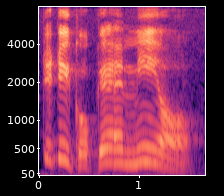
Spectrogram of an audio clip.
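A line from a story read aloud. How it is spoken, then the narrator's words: Small child exclaiming. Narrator (Italian): esclamava agitando le gambette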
